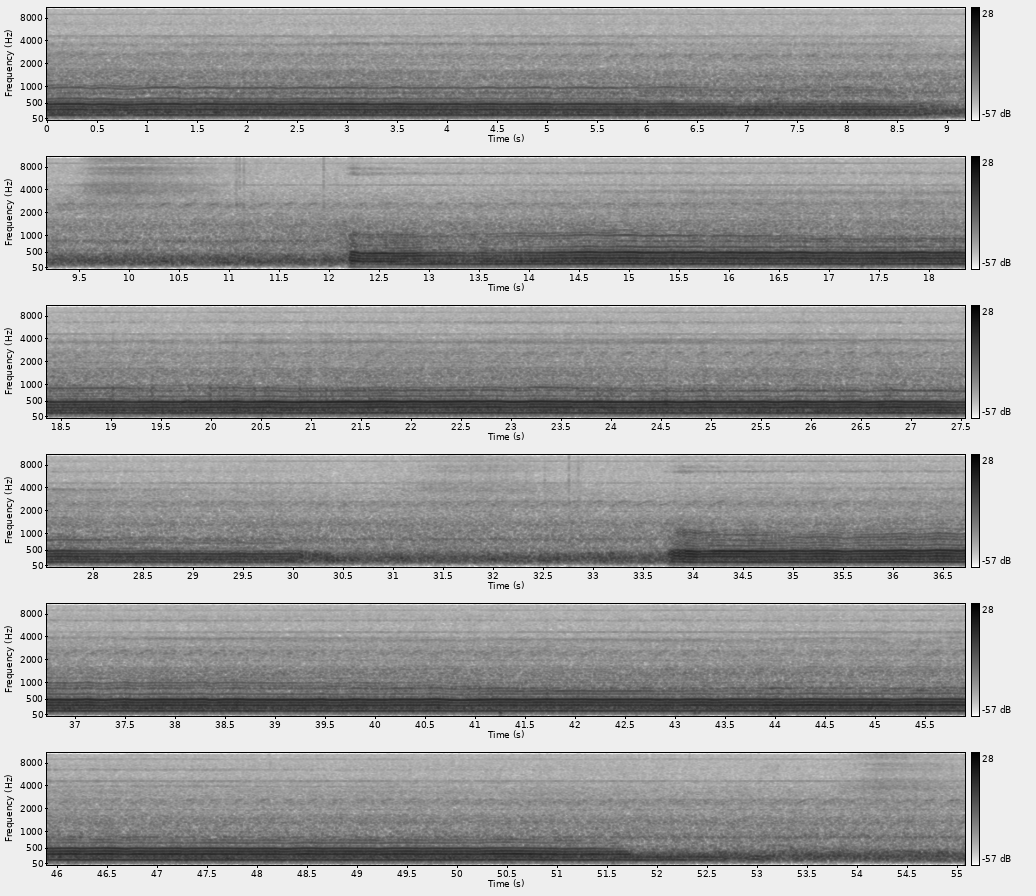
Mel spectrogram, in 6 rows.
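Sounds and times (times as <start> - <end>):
man chanting low tone: 0.0 - 9.1, 12.1 - 30.5, 33.6 - 53.9.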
